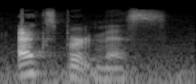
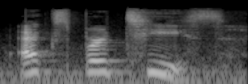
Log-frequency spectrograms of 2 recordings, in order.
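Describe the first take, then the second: First: Expertness said as the wrong form, plainly; wrong word. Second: Expertise said slowly and clearly, falling at the end; correcting. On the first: Asher misspeaks Expertness. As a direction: stumble onto Expertness. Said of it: "Jonas corrected him". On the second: Jonas corrects his friend, Expertise said slow and clear. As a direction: spell out Expertise patiently. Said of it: "corrected him automatically". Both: A narrator's reading.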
